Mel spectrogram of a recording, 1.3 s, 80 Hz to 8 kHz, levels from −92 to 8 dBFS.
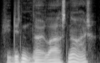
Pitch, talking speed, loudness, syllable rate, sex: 100 Hz, 225 wpm, -14 LUFS, 4.8 syllables/s, male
